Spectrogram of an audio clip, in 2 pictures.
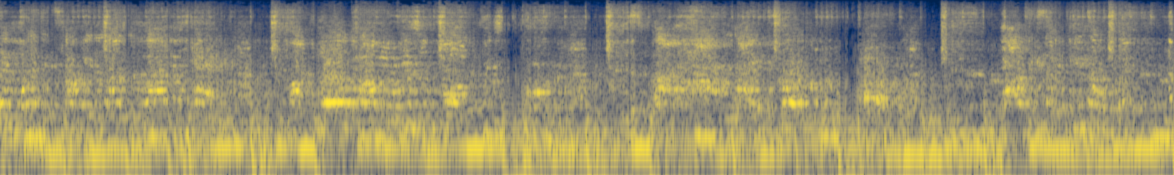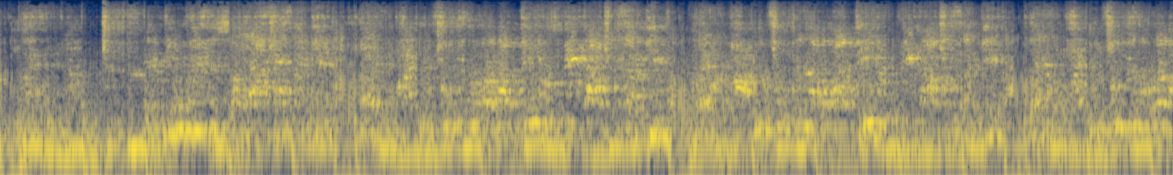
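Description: Live hip-hop performance heard through a club sound system: a loud rap beat with a heavy bass line and deep bass hits, with a rapper's vocals over it.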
